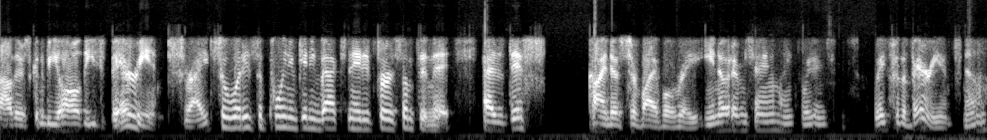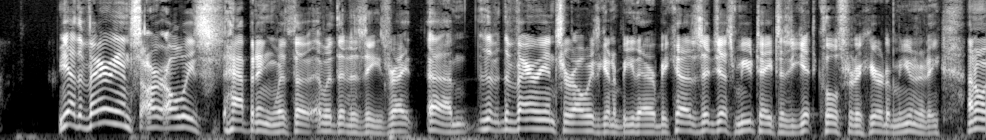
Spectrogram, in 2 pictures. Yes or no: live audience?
no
